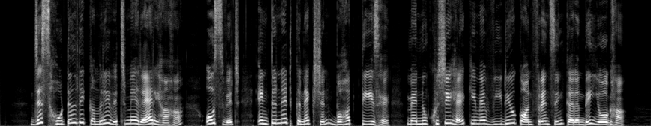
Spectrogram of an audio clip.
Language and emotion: Punjabi, happy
